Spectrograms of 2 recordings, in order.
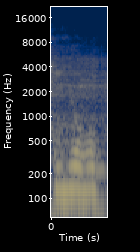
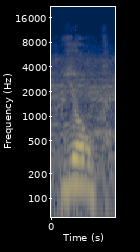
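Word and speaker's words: yolk: a kind of black Yol not sure why I pronounced the L so prominently there Yol um but yeah really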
